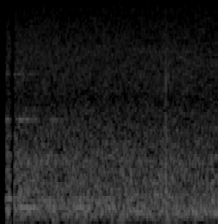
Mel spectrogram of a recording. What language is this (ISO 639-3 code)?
ces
